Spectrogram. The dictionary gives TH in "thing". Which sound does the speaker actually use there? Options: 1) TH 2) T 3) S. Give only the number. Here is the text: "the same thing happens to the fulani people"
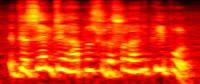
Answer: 2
